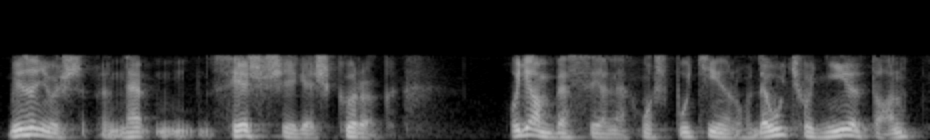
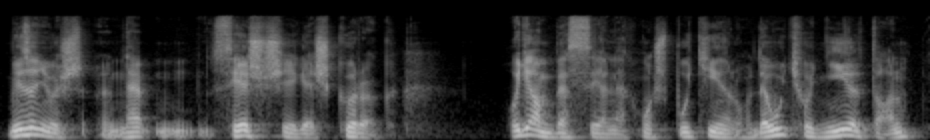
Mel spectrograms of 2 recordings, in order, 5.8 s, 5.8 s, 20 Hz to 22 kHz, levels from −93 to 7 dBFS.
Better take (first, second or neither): second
